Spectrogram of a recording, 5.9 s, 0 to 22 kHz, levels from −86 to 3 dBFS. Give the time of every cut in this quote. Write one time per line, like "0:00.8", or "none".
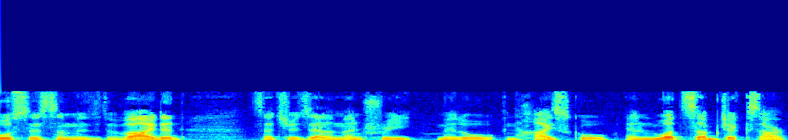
0:04.6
